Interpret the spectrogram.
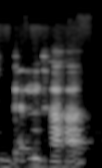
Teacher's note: One is identifying the Alpa Prana and Mahaprana correctly and pronouncing it correctly. Gandhaha, Tha is a Mahaprana and hence it becomes Gandhaha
